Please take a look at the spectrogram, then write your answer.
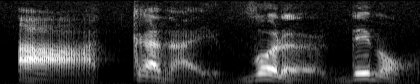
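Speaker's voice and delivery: loud, furious string of insults; angry yell. A narrator's reading. Farmer losing his temper at Rabalan, yelling insults. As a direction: hurl each insult forcefully. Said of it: "hurla-t-il".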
